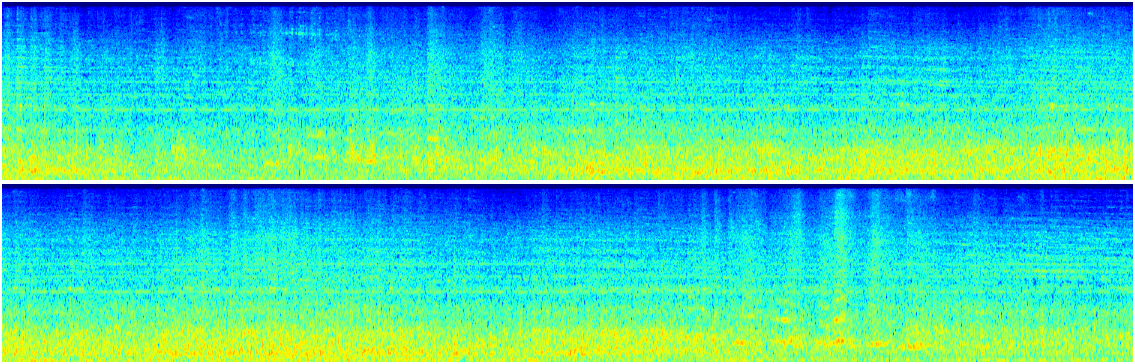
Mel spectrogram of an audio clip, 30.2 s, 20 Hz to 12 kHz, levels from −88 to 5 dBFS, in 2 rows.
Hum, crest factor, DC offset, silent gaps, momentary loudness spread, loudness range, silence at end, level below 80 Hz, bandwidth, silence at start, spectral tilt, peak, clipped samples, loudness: none; 16 dB; under 0.1%; none; 5 LU; 4 LU; 0 s; -36 dBFS; 11.5 kHz; 0 s; -6 dB/octave; -8 dBFS; under 0.1%; -25 LUFS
